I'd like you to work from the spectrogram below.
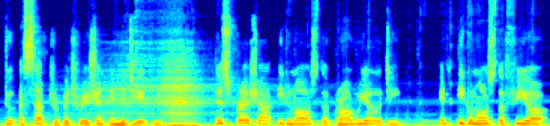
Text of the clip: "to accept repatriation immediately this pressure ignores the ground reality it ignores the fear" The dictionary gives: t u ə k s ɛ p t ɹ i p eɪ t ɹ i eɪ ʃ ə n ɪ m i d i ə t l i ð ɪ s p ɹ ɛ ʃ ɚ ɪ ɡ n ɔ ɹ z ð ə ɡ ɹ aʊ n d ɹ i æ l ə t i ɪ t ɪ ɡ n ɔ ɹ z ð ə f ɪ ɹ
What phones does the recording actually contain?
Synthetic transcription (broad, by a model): t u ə s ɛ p t ɹ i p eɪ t ɹ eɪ ʃ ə n ɪ m i d i ə t l i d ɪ s p ɹ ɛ ʃ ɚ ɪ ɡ n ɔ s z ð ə ɡ ɹ aʊ n d ɹ i æ l ə t i ɪ t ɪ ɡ n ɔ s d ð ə f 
